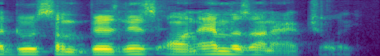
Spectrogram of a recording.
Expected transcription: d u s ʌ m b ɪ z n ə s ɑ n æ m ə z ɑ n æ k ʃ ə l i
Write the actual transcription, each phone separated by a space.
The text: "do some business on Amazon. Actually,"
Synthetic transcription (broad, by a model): d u s ʌ m b ɪ z n ə s n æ m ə z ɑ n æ k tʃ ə l i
